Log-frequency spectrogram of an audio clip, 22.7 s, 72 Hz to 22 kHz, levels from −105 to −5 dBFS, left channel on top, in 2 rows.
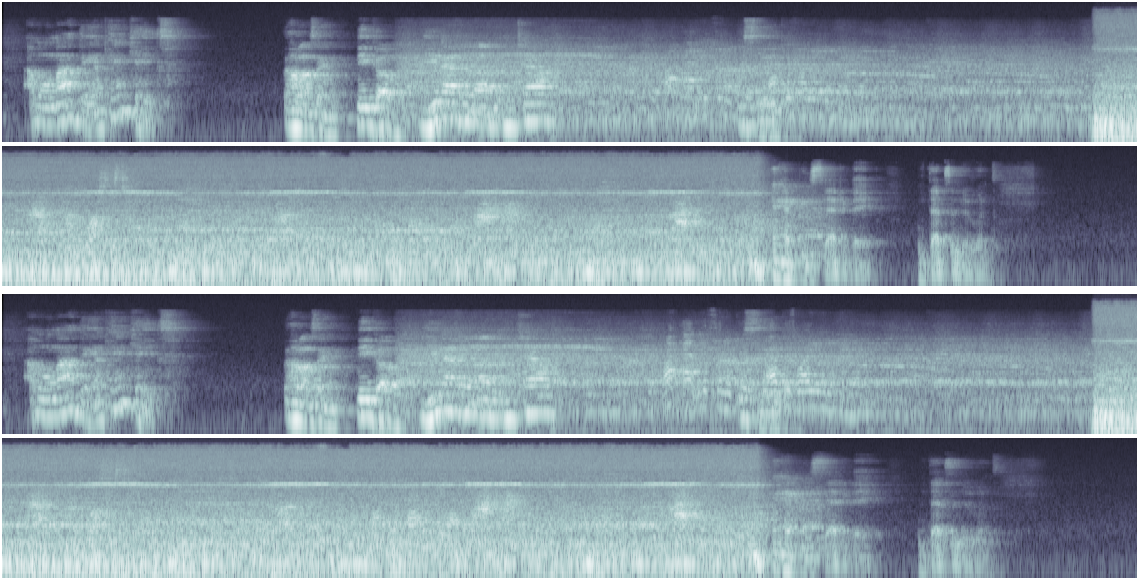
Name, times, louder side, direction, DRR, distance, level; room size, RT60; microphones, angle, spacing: voice 1, 0.2-1.7 2.8-5.6 7.4-7.8 12.0-13.7 17.1-17.6 18.8-19.3, left 1 dB, 90° left, -3 dB, 1.2 m, -23 dB
sound 1, 3.9-19.5, right 1 dB, 5° left, 1.0 m, -28 dB
voice 2, 6.6-8.6 15.0-16.2, right 4 dB, 75° right, 5 dB, 0.4 m, -28 dB
sound 2, 10.9-18.9, right 1 dB, 20° right, 0.5 m, -19 dB
voice 3, 19.0-20.0 20.5-21.7, left 3 dB, 40° left, 4 dB, 0.4 m, -29 dB
4.0 x 2.5 x 3.7 m, 0.82 s
head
